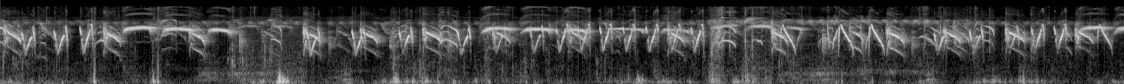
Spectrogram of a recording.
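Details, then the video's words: Bar-winged prinia singing to provoke rival males into answering: a long, loud, nonstop stream of rapid, high, downward-sweeping notes, with brief pauses and occasional low knocks. "SUARA CIBLEK Cari Lawan Paling jitu memancing ciblek lain emosi dan langsung bunyi"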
